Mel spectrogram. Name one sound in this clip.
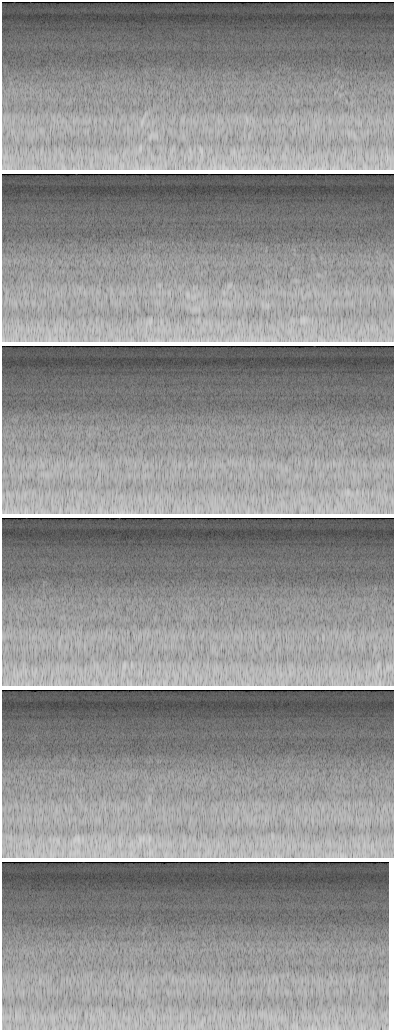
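A small plane's engine drones steadily from inside the cockpit.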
